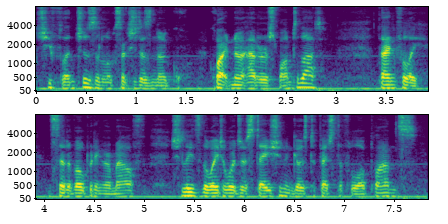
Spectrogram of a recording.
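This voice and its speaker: A man's voice: fairly low pitch, fairly even intonation, fast, a little hiss or hum, rough recording. A man hosting a let's play, reading game narration aloud with casual commentary.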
